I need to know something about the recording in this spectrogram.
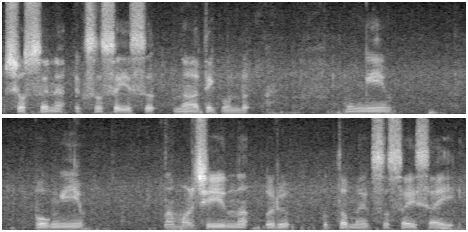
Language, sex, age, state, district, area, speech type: Malayalam, male, 45-60, Kerala, Alappuzha, rural, spontaneous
